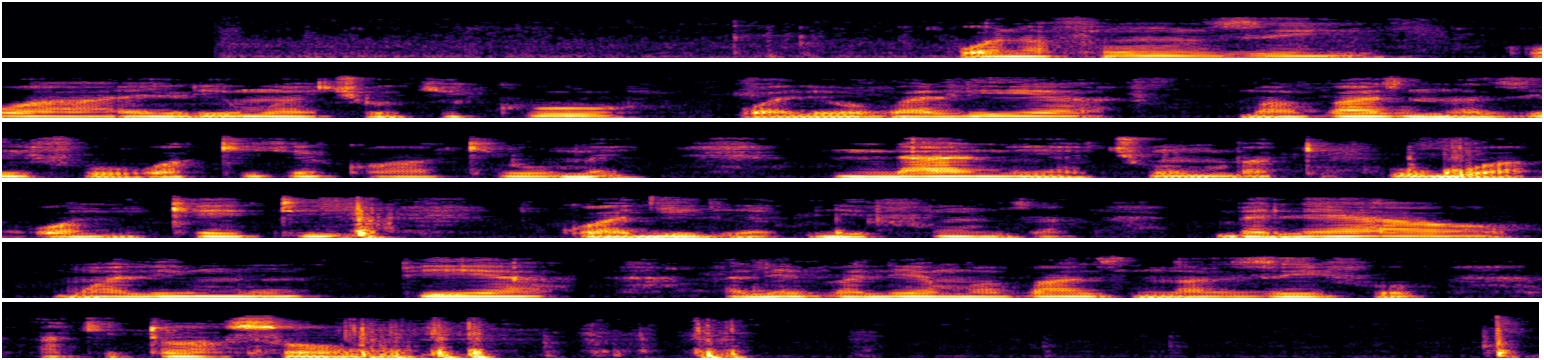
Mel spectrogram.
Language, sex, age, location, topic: Swahili, male, 18-24, Dar es Salaam, education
